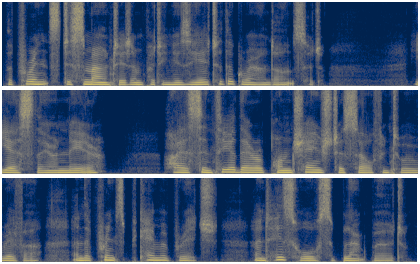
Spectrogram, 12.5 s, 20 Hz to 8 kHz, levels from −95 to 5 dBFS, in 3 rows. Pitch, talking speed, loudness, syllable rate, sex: 190 Hz, 160 wpm, -20 LUFS, 5.3 syllables/s, female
